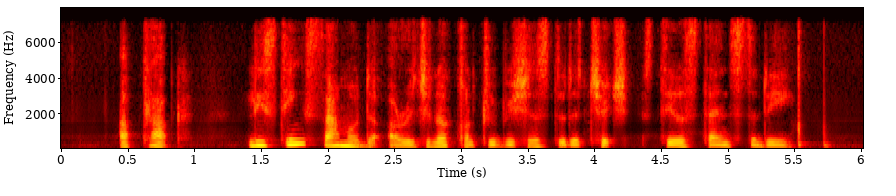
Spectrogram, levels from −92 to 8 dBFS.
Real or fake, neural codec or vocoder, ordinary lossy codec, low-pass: fake; codec, 24 kHz, 0.9 kbps, DualCodec; none; 7.2 kHz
